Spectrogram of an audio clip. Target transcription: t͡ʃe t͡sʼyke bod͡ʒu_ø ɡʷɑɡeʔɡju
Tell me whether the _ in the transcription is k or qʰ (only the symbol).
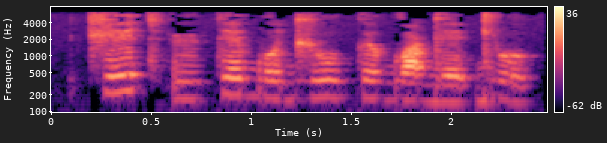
k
